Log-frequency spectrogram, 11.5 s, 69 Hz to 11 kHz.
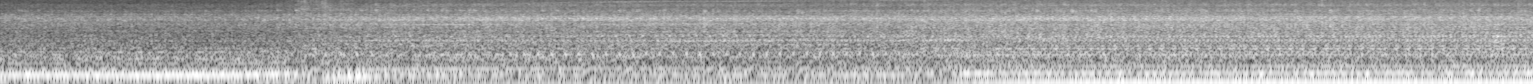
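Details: Scrapyard UHZ DT17TED4 diesel in a Citroën C6, still cold at about 12 °C, idling slightly raised: a light, even tapping about three per second over a low rumble. Owner says his previous engine didn't do this and suspects a sticking injector.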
